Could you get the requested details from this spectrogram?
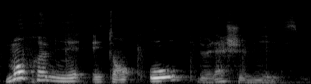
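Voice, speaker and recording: Slow, husky male teacher. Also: fairly high pitch, sing-song, dark tone. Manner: slow, clear, counts aloud and sings rhymes. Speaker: kindergarten teacher. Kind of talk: home-schooling lesson for young children.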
